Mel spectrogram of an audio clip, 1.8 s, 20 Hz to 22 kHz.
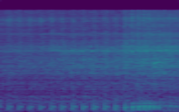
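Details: Motorcycle after clutch side repaired and cleaned, weak battery (9.4 V on start), idle then slight rev: low even putter with no whine on top; earlier turbo-like clutch-side whine gone, clutch side back in condition.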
